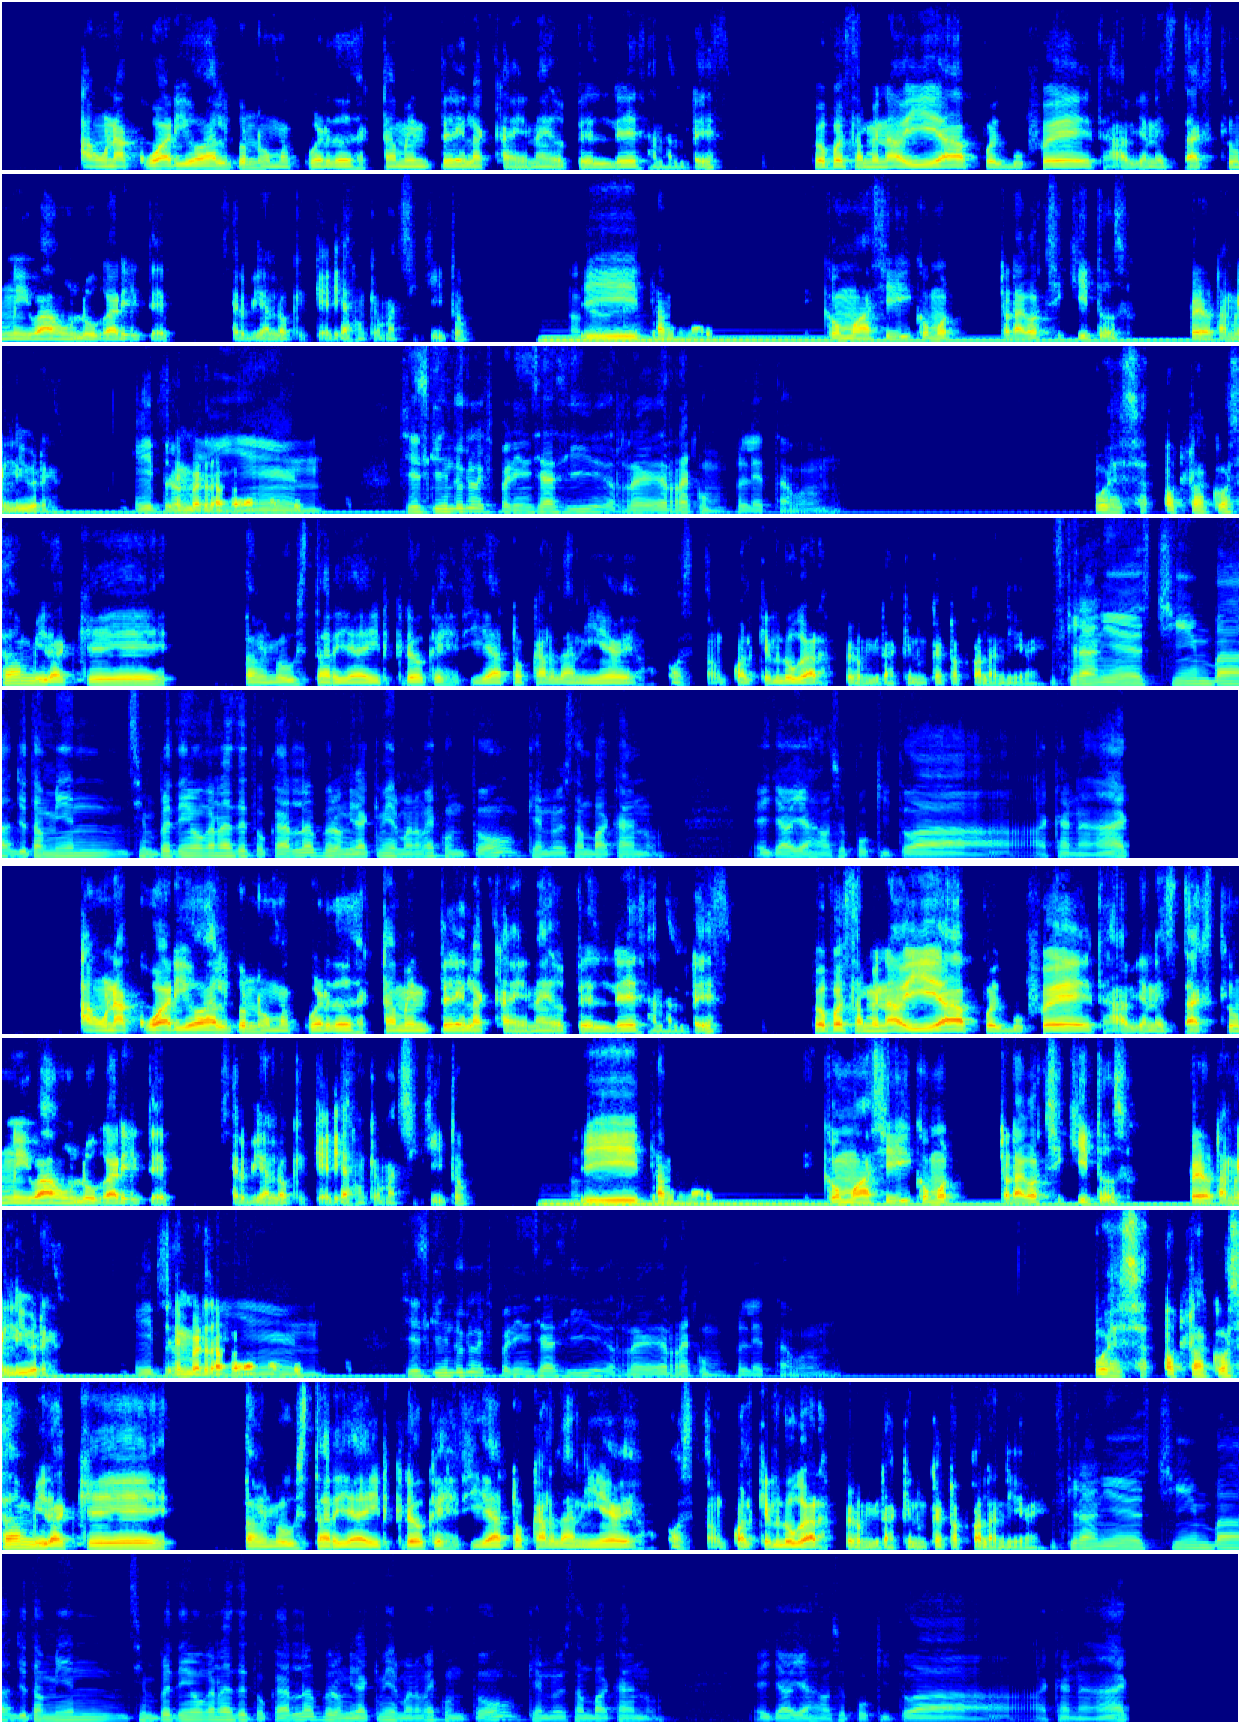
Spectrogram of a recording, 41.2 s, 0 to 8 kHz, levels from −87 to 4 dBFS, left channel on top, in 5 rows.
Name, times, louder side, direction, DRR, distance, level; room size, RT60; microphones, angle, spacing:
voice 1, 0.5-4.8 5.4-9.4 9.8-11.3 12.1-13.0 13.7-14.6 14.9-15.8 16.2-16.9 17.6-18.4 23.8-25.9 26.4-31.7, right 6 dB, 80° right, 0.6 m, -27 dB
sound 1, 11.8-22.0, right 2 dB, 55° right, 1.6 m, -43 dB
voice 2, 12.0-12.5 17.4-18.6 19.2-22.1 31.7-37.4 38.0-40.5, left 3 dB, 35° left, 0.7 m, -41 dB
head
